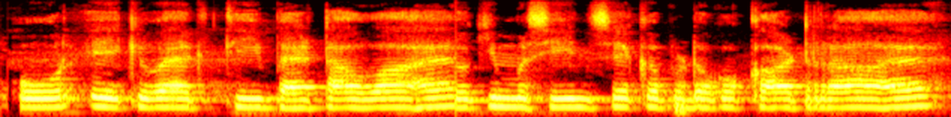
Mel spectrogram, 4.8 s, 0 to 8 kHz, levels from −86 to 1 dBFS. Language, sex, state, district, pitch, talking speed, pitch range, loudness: Hindi, male, Uttar Pradesh, Saharanpur, 175 Hz, 190 wpm, 170-180 Hz, -12 LUFS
